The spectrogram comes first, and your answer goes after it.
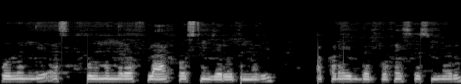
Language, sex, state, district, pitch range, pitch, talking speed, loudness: Telugu, male, Telangana, Karimnagar, 125-135 Hz, 130 Hz, 155 wpm, -22 LUFS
